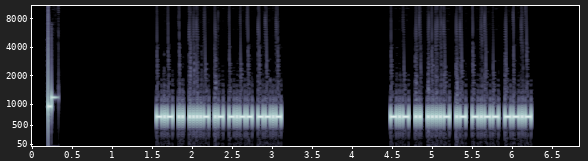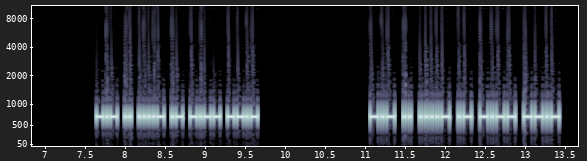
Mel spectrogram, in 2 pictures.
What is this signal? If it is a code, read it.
Morse code, heard as a keyed tone, about 42 wpm, 700 Hz. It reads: KI4AYQ KI4AYQ KI4AYQ KI4AYQ
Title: Speed Racing - USA Call Signs 35wpm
